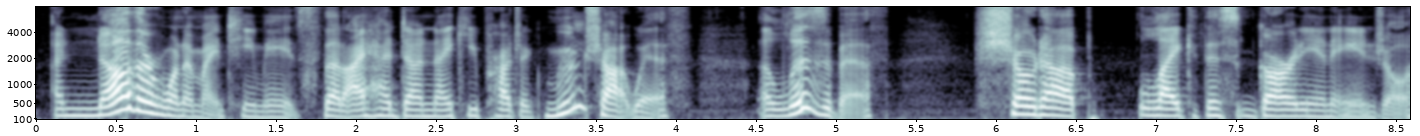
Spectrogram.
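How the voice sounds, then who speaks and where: A woman's voice: fairly low pitch, a bit bright, smooth, no room sound, studio quality. A young woman hosting a podcast, telling a personal story in a casual, chatty way with plenty of "like"s. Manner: casual and chatty, many fillers like "like". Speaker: podcast host.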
